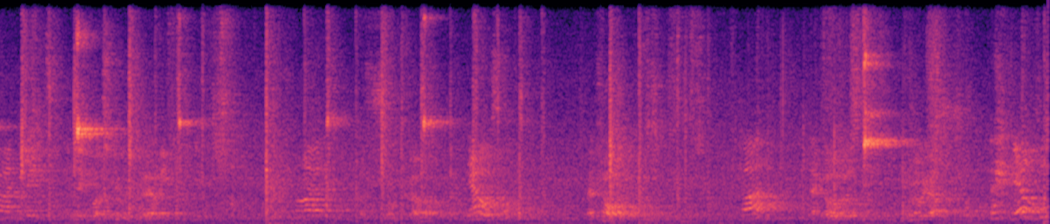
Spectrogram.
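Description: A football being juggled and kicked, with a run of short thuds of the ball on foot and concrete floor, echoing in a bare concrete-walled room.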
